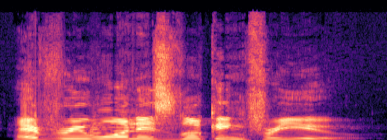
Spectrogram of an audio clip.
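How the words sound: It is said in a frustrated, exasperated way.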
